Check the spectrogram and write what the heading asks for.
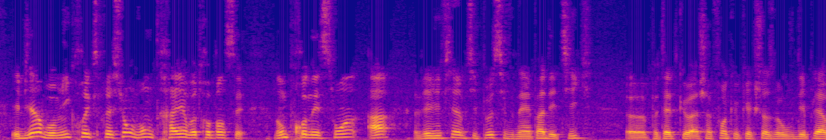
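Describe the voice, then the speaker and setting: A man's voice: mid-range voice, a little mellow. A man coaching job seekers, explaining tips with frequent fillers. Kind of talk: instructional video talk.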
